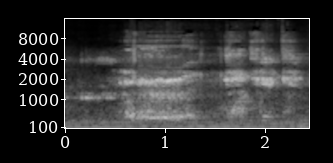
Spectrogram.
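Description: A harsh, raspy guttural noise in two bursts, coming over a video call from the masked caller: a growl-like response to being insulted.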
